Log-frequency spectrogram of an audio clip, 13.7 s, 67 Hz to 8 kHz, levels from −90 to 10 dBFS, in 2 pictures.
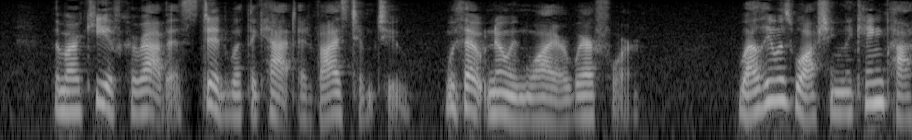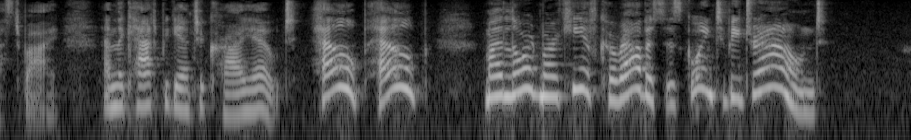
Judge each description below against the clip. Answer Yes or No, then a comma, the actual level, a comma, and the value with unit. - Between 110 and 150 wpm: No, average, 190 wpm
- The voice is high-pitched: Yes, high, 225 Hz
